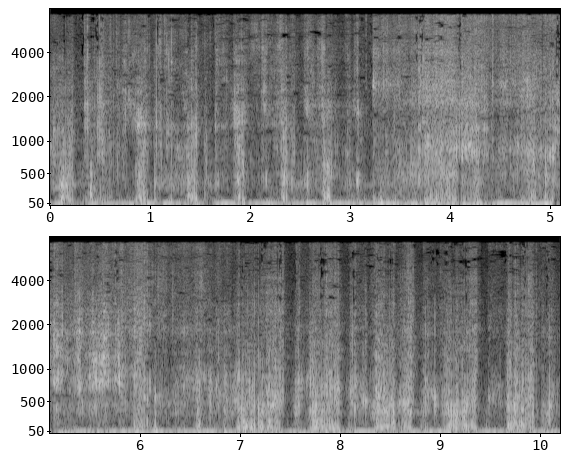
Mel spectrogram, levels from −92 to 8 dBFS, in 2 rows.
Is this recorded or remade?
recorded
